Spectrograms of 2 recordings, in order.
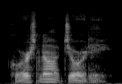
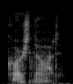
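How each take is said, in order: First: Knowing quiet reply. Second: Breathy whisper of Course not, knowing; whispered repeat. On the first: Beattie knowing reply, dropping voice. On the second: Beattie to Carter, whispering the repeat knowingly. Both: A narrator's reading.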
